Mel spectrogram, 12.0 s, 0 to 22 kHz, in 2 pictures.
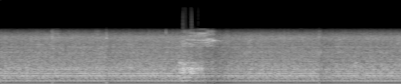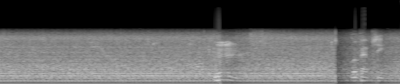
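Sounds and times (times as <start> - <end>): fan whirring drone: 0.0 - 12.0.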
